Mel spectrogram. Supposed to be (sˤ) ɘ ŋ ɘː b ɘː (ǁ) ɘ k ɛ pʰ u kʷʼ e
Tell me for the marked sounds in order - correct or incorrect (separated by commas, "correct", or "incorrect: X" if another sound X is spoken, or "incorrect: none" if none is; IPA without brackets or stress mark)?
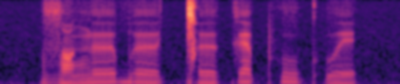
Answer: incorrect: zˤ, incorrect: ǀ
